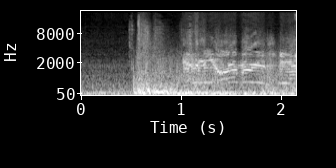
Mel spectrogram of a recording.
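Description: Tank cannon fire in a tank video game: a loud, broad blast hits at about half a second and its roar and rumble carry through the rest of the clip, with brief whistling tones over the top.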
